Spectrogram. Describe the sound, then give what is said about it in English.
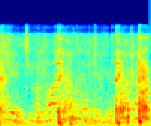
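A wounded soldier coughs in a hospital intensive care unit while a chest drain tube removes bloody fluid from his torso. The coughs come as a few short, rough bursts. “In the intensive care unit of a hospital in the nearby city of Jalalabad, a wounded opposition soldier coughs as a doctor checks the plastic tube that's draining bloody fluid from the patient's torso.”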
